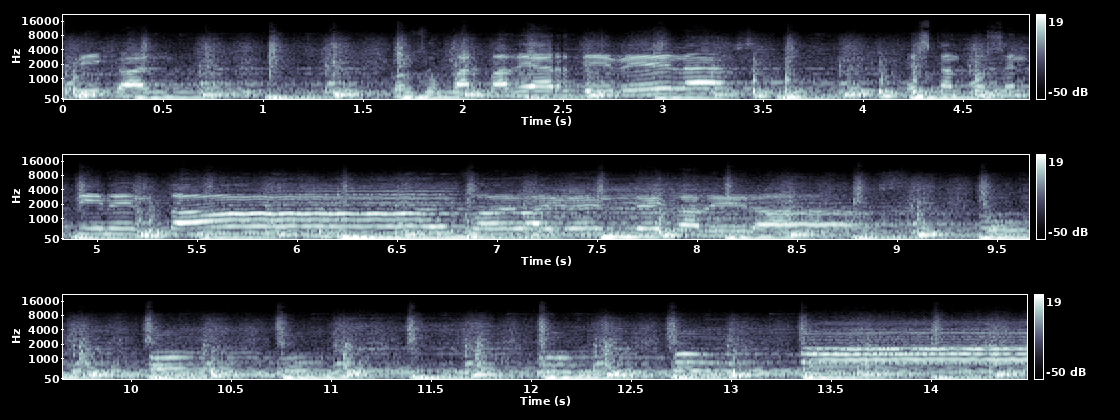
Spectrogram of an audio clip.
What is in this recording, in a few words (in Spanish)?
Ritmo De Tambo, cumbia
